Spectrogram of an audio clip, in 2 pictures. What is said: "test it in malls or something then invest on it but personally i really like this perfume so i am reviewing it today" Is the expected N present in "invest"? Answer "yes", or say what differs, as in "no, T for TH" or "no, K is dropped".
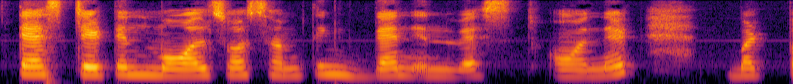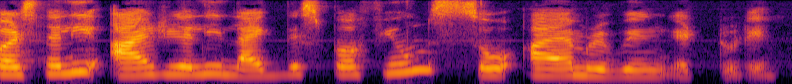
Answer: yes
